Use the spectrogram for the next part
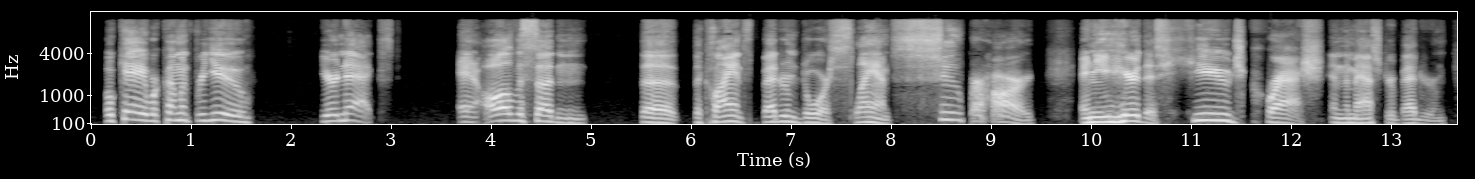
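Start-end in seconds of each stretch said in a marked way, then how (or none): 0.2-3.1 acted-out, high, raised yell at full voice. Retelling how the medium yelled out loud at the spirit: imitating someone yelling. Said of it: "she yells at hi-, out, out loud".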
